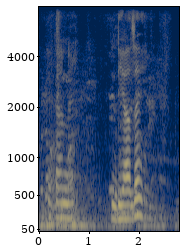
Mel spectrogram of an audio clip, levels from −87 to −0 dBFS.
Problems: continuous background conversations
